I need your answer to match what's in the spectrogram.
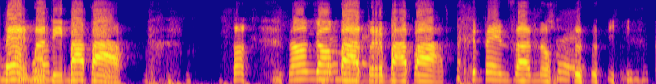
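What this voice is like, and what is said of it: Put-on Apulian-like Italian accent. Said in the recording (Italian): “l'accento è simile al pugliese”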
